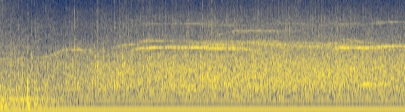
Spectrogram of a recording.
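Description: Large arena crowd applauding steadily, with a faint high thin tone running over it from about half a second in.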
